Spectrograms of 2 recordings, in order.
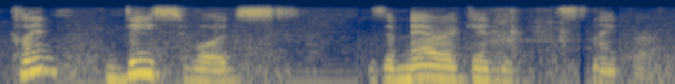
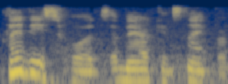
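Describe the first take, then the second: First: The phrase is spoken slowly, drawing out the links. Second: The phrase is spoken at a normal, connected pace. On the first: "If I slow it down" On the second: "By saying it like that, you hear where I'm linking the words"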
